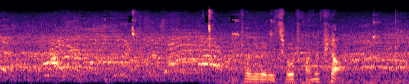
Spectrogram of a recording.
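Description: A basketball thuds as it bounces on the court.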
